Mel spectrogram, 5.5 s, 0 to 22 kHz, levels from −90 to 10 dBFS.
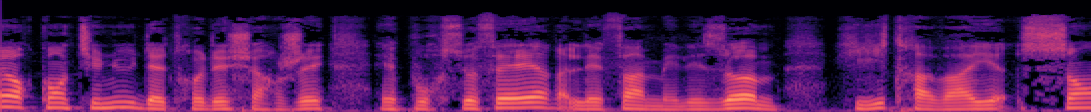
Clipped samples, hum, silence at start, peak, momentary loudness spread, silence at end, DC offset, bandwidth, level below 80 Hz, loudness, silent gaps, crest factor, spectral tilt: under 0.1%; none; 0 s; -4 dBFS; 10 LU; 0 s; under 0.1%; 13 kHz; -50 dBFS; -21 LUFS; none; 18 dB; -5 dB/octave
